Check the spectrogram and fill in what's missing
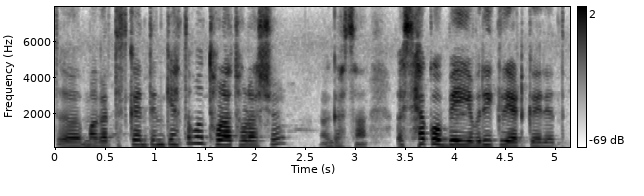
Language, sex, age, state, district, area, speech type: Kashmiri, female, 18-30, Jammu and Kashmir, Srinagar, rural, spontaneous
